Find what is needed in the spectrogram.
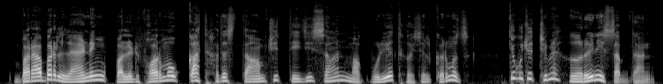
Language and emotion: Kashmiri, surprised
